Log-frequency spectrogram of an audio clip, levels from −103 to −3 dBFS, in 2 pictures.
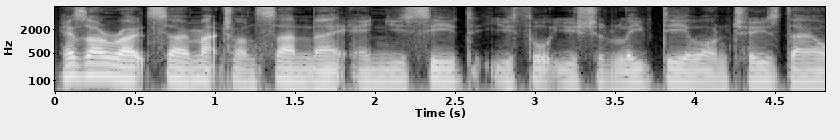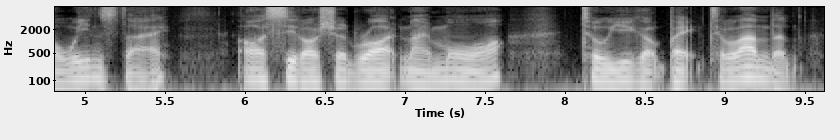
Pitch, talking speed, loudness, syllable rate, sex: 95 Hz, 195 wpm, -20 LUFS, 5.1 syllables/s, male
